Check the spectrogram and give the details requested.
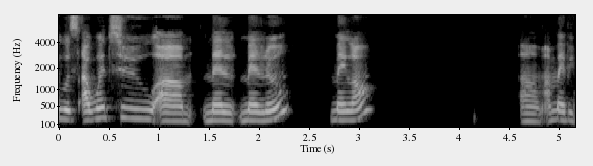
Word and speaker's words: Melun: Uh, banlieue it was I went to um, Melun Melun. Um, I may be pronouncing that wrong. Uh, m e l u n Melun me me it's it's like it's it's the Oh, I see.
